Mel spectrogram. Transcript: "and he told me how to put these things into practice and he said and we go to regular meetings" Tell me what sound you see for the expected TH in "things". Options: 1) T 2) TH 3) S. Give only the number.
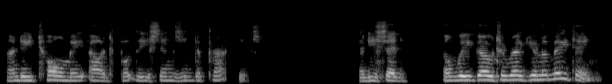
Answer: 2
